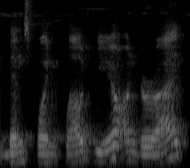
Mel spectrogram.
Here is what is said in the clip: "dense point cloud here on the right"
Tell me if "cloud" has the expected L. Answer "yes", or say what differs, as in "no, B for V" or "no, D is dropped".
yes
